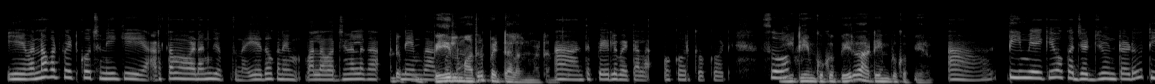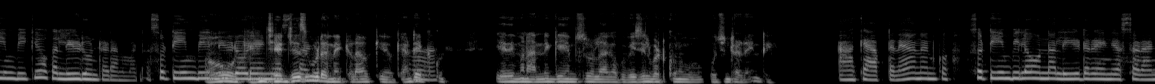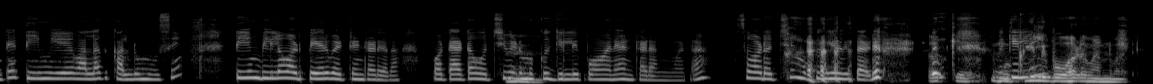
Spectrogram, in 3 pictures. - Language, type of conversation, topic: Telugu, podcast, నీ చిన్నప్పటి ప్రియమైన ఆట ఏది, దాని గురించి చెప్పగలవా?
- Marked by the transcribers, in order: in English: "నేమ్"; in English: "ఒరిజినల్‌గా నేమ్"; tapping; in English: "సో"; in English: "టీమ్‌కి"; in English: "టీమ్‌కి"; in English: "టీమ్ ఏకి"; in English: "జడ్జ్"; in English: "టీమ్ బికి"; in English: "లీడ్"; in English: "సో టీమ్ బి"; in English: "జడ్జెస్"; chuckle; in English: "గేమ్స్‌లో"; in English: "విజిల్"; in English: "సొ టీమ్ బిలో"; in English: "లీడర్"; in English: "టీమ్ ఏ"; in English: "టీమ్ బిలో"; in English: "పోటాటో"; laughing while speaking: "ఓకే. ముక్కు గిల్లి పోవడం అన్నమాట"; in English: "సో"; chuckle; other background noise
